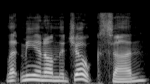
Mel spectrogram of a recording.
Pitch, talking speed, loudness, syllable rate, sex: 175 Hz, 280 wpm, -17 LUFS, 5.0 syllables/s, male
